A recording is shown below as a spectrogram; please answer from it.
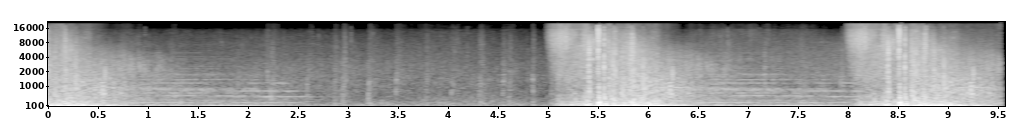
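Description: A Confringo blast spell in the Hogwarts Legacy video game goes off as two loud, close booming explosions a few seconds apart, each a broad roaring burst that swells and fades, over a quieter rumbling game background.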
